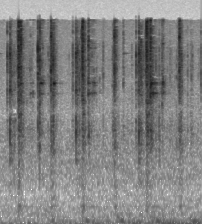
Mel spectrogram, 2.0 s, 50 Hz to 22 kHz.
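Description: Early-1900s clockwork trapeze toy running, giving a quick metallic clicking and clinking of about five clicks a second.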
